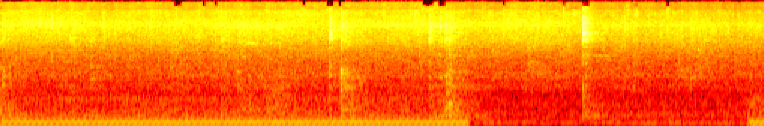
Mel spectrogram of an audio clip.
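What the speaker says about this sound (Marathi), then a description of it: "कांदा चांगला लालसर होईपर्यंत शिजून घ्यायचा आहे" Onions with salt and asafoetida frying in a pan, making a steady close sizzle over a low hum that cuts out partway, with a few light stirring clicks.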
